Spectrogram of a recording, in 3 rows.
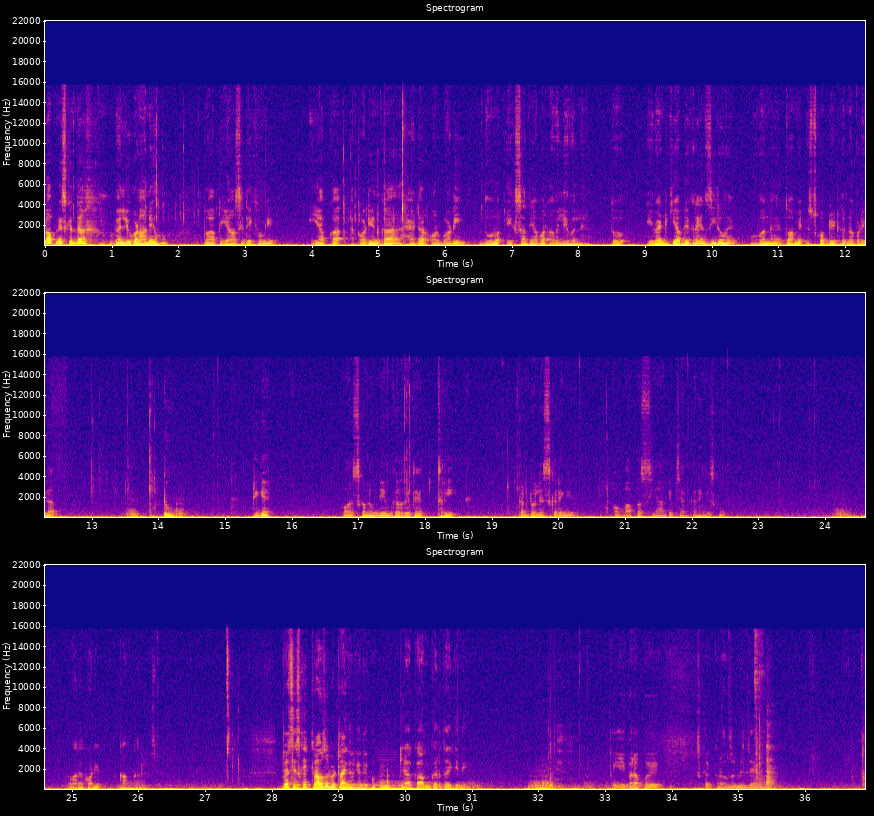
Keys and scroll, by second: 4.8 ctrl+c, 5.6 ctrl+v, 19.4 ctrl+s, 20.7 alt+Tab, 27.4 alt+Tab.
